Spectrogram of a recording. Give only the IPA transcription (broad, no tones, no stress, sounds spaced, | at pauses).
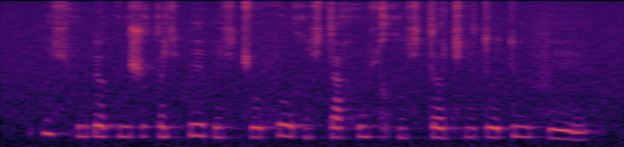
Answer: p ɨ ç h ʉ ɗ ɐ k ɨ ʃ ɵ k a ç p e p e ç cʰ o f o x ɨ ç t a h u ç o x ɨ ç t ɐ cʰ ɨ t ɵ t ʉ f e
